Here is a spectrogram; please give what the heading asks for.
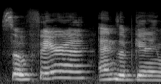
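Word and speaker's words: Feyre: i s okay so Farah f e y r e asked Alice hey I want to go talk to amarantha and Alice is like absolutely not so Farah ends up getting like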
